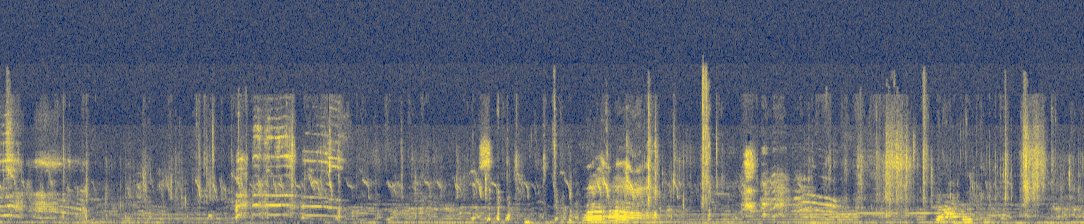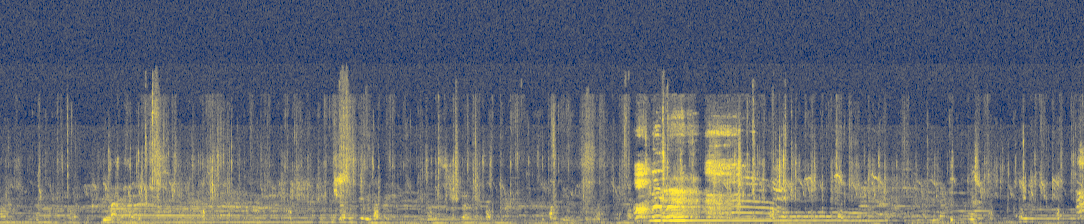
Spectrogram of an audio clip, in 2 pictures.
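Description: Chickens clucking, with a rooster crowing several times; the loudest calls come about nine seconds in and again near the end.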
